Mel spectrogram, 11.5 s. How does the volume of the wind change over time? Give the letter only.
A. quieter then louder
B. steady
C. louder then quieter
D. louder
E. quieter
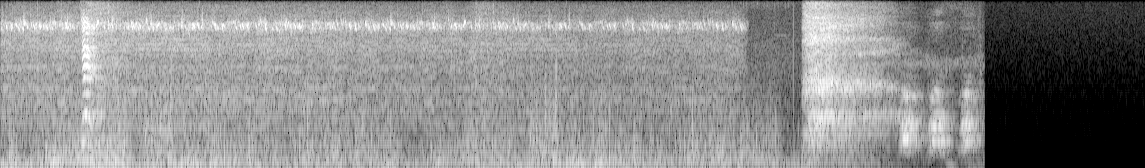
E.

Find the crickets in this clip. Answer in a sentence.
You can hear the crickets from 0.0 to 8.2 s.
